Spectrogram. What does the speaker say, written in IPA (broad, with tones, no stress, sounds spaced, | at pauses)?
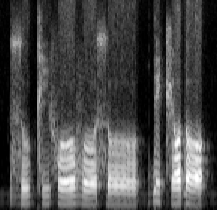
z u˨˦ kʼ i˨˦ f oː˨˦ v oː˨ s oː˨ | ɗ ɪ˦ t͡ʃ ɔ˨˦ ɗ ɔ˨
